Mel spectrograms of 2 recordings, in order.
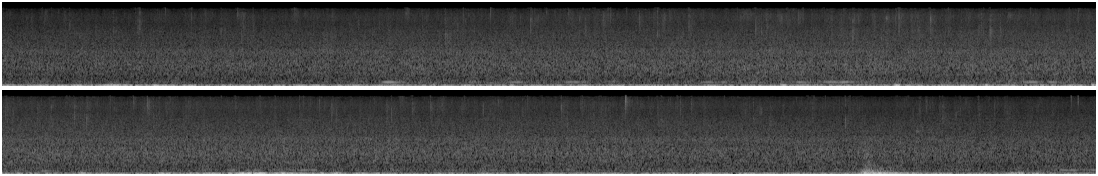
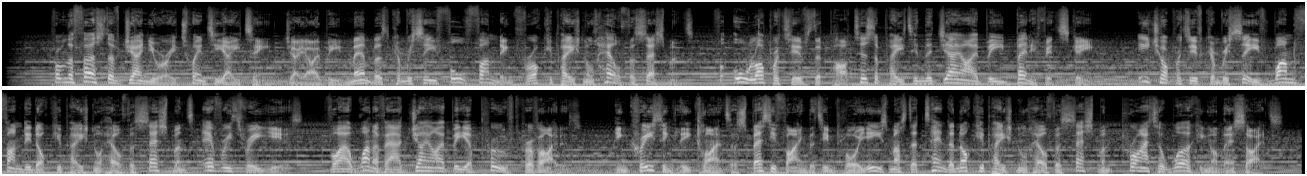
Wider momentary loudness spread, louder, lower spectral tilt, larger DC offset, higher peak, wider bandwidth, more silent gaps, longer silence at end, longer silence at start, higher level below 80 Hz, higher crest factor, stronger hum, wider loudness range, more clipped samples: second, 3 LU vs 6 LU; second, -32 LUFS vs -16 LUFS; second, -2 dB/octave vs -4.5 dB/octave; second, under 0.1% vs 0.5%; second, -6 dBFS vs 0 dBFS; second, 17 kHz vs 19 kHz; neither; about the same, 0 s vs 0.05 s; second, 0 s vs 0.15 s; about the same, -32 dBFS vs -30 dBFS; first, 22 dB vs 16 dB; neither; about the same, 2 LU vs 1 LU; neither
